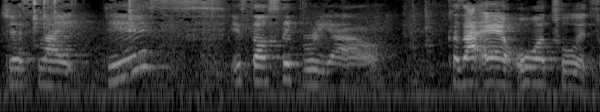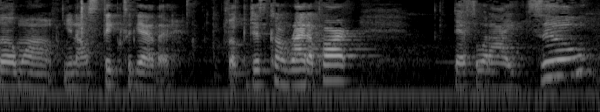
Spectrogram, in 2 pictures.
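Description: A woman's voice: on the low side, expressive, measured pace. A woman in her thirties, a little tipsy, chatting to viewers as she walks through a home recipe in her kitchen. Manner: chatty, talks to viewers as "y'all". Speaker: vlogger cooking at home. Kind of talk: casual cooking walkthrough. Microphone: camera set back at counter. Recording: distant camera mic with room noise.

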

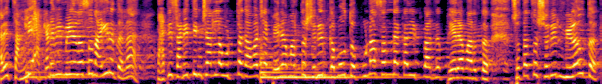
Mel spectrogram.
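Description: High-voiced woman preaching a kirtan. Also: quick pace, hardly any pauses. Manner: emphatic, teasing the audience. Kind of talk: devotional kirtan sermon. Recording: live performance with music behind.

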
